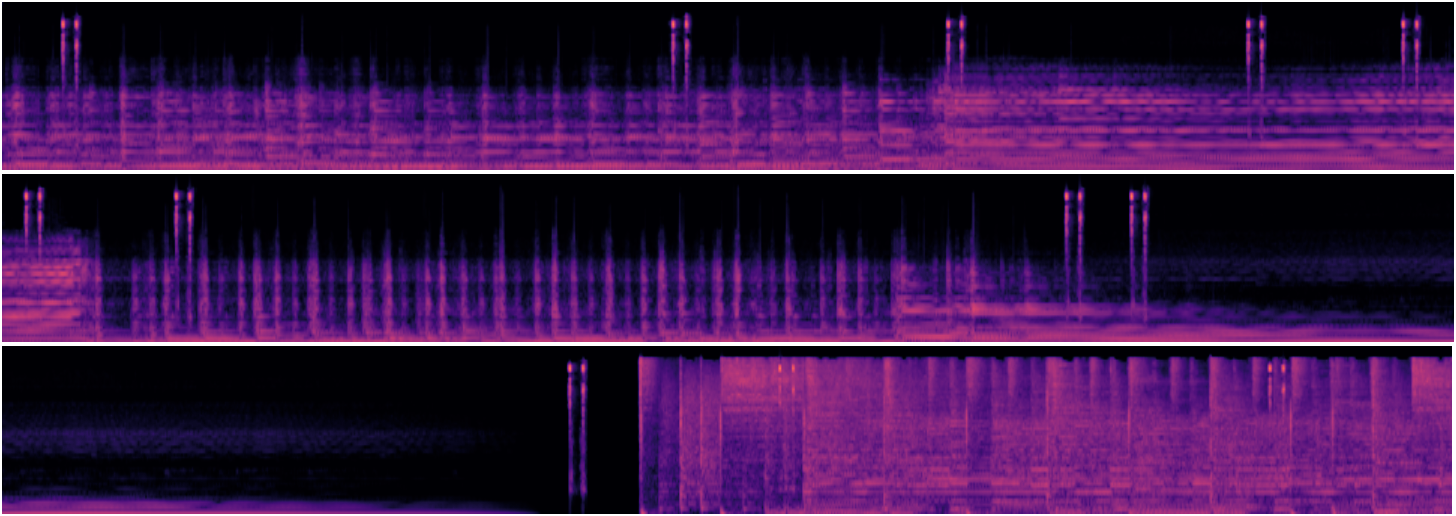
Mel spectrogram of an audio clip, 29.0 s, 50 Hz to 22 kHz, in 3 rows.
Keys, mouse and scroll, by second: 2.5 Return.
